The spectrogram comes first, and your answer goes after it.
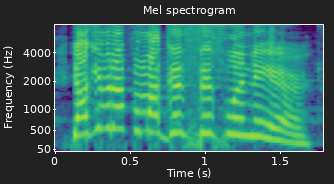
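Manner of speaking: high, fast call for applause; rally the crowd to cheer; hype introduction. Real, not acted. Host bringing up her good sis, excited hype call.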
